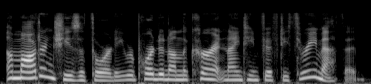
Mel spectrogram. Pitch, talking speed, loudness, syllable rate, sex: 230 Hz, 195 wpm, -19 LUFS, 5.9 syllables/s, female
